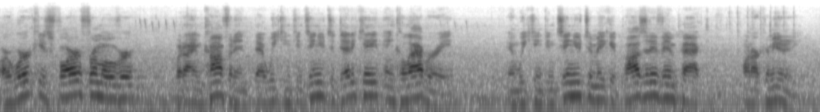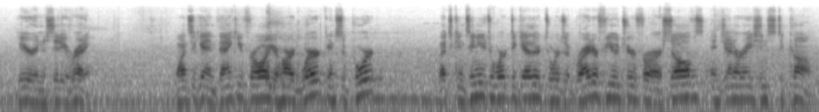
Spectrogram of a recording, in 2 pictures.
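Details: Adult speaker; Typical voice.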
